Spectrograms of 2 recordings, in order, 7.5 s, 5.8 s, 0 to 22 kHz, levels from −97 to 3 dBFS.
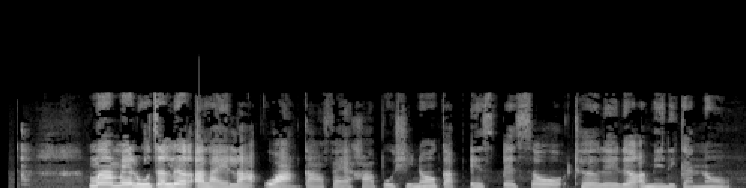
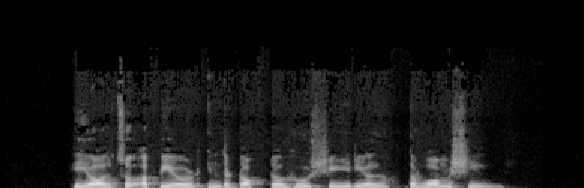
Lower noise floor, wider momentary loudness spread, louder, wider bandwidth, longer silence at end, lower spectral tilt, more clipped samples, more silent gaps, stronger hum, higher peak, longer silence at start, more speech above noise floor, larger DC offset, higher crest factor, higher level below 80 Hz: second, -44 dBFS vs -84 dBFS; first, 18 LU vs 10 LU; first, -19 LUFS vs -22 LUFS; about the same, 11.5 kHz vs 11 kHz; second, 0.2 s vs 0.85 s; second, -3.5 dB/octave vs -7.5 dB/octave; neither; neither; neither; first, 0 dBFS vs -4 dBFS; second, 0.2 s vs 0.75 s; second, 23 dB vs 62 dB; neither; about the same, 20 dB vs 18 dB; second, -76 dBFS vs -66 dBFS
